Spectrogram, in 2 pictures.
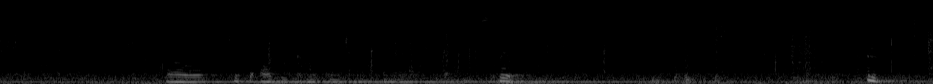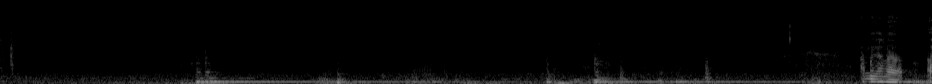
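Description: A double bass plays deep plucked notes.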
